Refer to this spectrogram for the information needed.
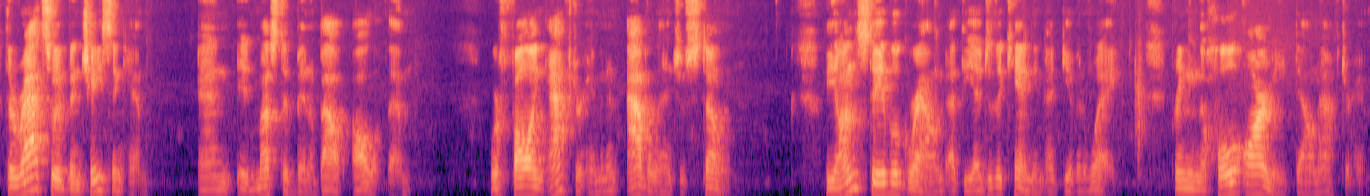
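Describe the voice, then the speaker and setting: Expressive, lively low-voiced man reading a story. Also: moderate pace. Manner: dramatic, emphatic phrasing. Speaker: read-aloud storyteller.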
